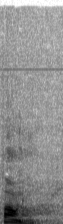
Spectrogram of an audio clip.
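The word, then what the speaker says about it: φωνή: The word voice there is taken from the Greek word, I think they pronounce it phony.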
